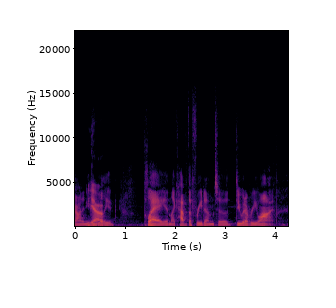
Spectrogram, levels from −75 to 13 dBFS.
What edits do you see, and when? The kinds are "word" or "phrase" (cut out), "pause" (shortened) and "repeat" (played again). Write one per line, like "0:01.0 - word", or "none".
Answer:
none

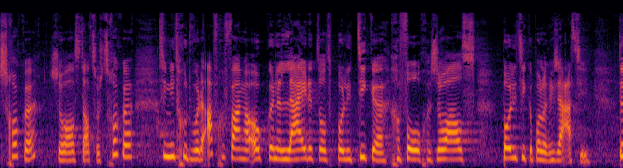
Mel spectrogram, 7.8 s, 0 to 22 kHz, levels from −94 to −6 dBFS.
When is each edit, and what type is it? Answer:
0:02.0 - word
0:04.9 - word

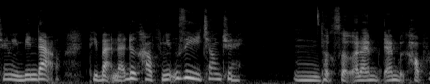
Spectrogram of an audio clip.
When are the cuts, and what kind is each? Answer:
0:02.3 - word

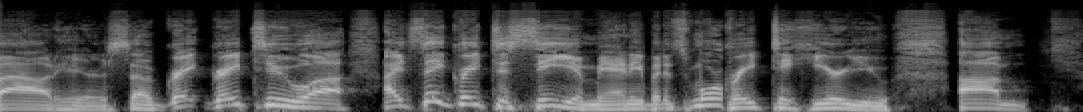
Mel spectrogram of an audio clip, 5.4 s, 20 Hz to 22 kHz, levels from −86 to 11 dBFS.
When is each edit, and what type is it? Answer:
0:03.6 - word

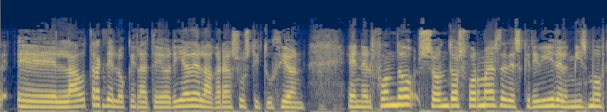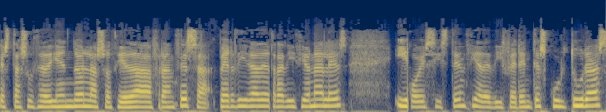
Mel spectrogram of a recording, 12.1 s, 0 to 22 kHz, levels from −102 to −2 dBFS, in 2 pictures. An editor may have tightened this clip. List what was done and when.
0:01.0 - phrase
0:01.4 - phrase
0:06.0 - word
0:08.2 - word
0:08.8 - word
0:10.1 - word

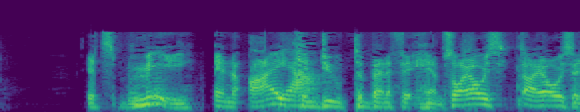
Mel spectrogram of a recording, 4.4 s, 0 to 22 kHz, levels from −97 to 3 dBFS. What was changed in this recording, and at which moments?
0:01.5 - pause
0:02.6 - word

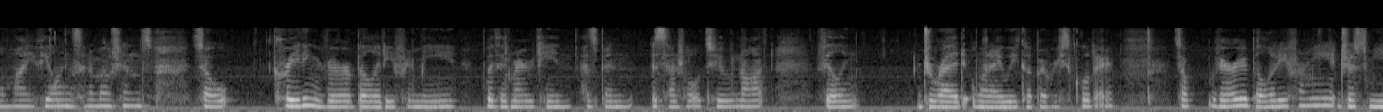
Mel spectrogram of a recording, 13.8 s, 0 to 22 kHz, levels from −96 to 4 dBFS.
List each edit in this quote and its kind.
none

